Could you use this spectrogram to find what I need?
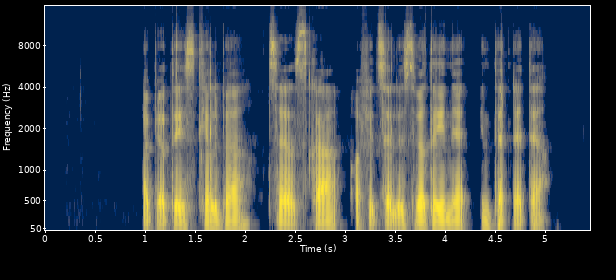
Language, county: Lithuanian, Kaunas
